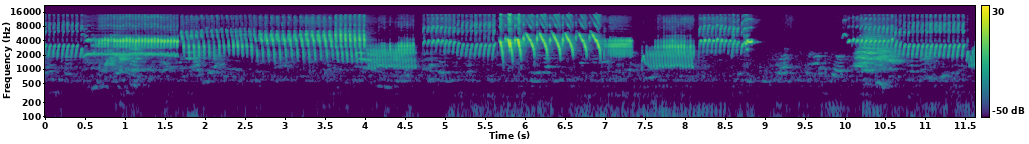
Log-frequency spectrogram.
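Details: Young canary learning to sing, its song still broken up: a varied run of buzzy trills, rapid rattles and short whistled phrases that start and stop with brief gaps, one phrase of fast looping notes in the middle.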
